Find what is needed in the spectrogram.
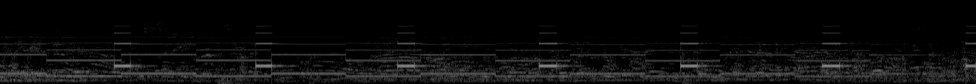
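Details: Intensive care unit ambience: regular electronic patient monitor beeps, about 42 a minute, over soft hospital background noise and distant chatter.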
